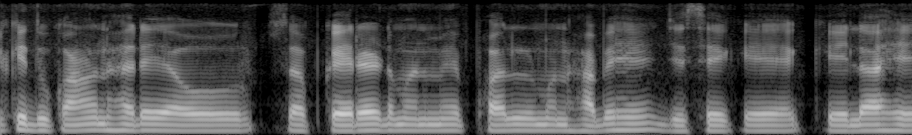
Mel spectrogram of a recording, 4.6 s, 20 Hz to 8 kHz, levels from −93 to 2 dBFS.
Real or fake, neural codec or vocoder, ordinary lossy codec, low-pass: real; none; none; 7.2 kHz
